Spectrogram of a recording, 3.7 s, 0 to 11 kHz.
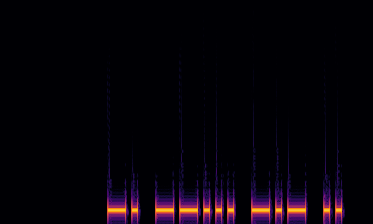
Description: Morse code, heard as a keyed tone, about 20 wpm, 700 Hz. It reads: N7KI
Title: USA Call Signs - 4 Characters - 20wpm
